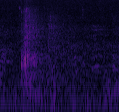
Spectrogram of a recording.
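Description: Low background ambience of a padel court between points, with one short noisy burst about half a second in.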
